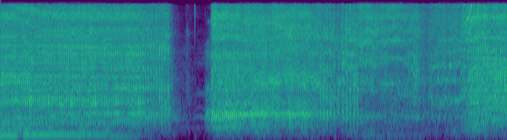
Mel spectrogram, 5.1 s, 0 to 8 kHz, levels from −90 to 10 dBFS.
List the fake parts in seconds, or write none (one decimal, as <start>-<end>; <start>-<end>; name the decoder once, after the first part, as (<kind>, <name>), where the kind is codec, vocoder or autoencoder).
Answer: 1.5-4.6 (codec, HILCodec)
